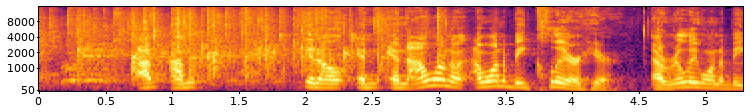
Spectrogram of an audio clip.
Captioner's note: audience applause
